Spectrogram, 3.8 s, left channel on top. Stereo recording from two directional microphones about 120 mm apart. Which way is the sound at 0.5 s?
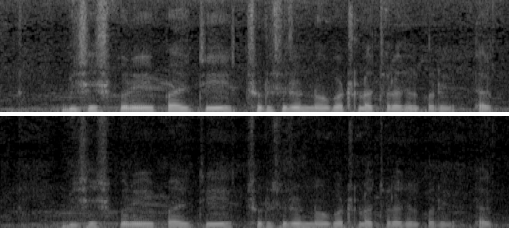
35° left (ahead or behind).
